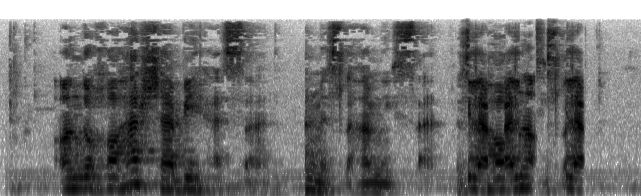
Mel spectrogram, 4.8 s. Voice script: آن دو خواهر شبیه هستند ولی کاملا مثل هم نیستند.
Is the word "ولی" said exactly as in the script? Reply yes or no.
no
